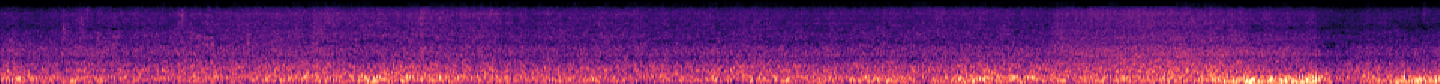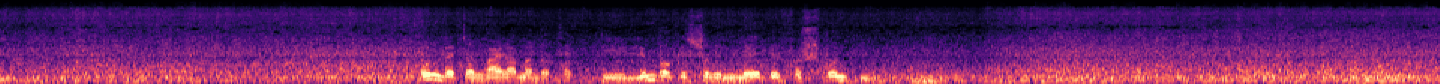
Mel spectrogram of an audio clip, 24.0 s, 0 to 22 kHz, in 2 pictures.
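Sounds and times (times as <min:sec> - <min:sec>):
strong wind: 0:00.0 - 0:15.6, 0:19.1 - 0:24.0
heavy rain and hail: 0:00.0 - 0:24.0.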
